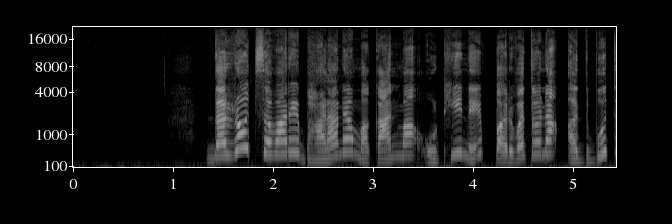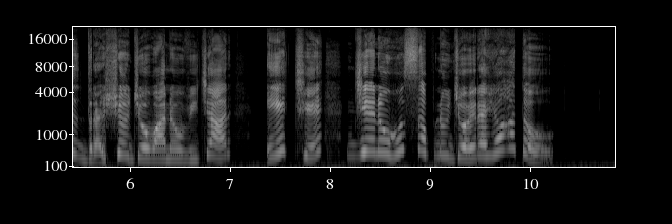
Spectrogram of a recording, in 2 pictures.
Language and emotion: Gujarati, happy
